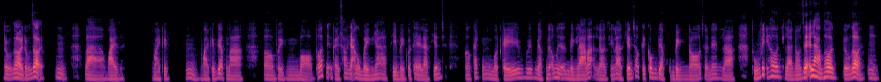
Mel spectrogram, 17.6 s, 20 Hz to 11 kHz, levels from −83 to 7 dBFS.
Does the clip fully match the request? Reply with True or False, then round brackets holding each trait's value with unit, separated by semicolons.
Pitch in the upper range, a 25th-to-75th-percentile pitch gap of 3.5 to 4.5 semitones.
False (115 Hz; 4.0 semitones)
